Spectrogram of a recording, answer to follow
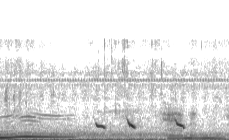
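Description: Ducklings peeping: three short, high, falling peeps in the second half.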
